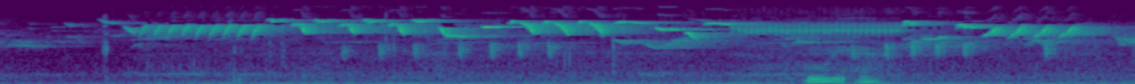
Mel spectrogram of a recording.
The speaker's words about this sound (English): That blackbird there. That was a blackbird, yeah.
